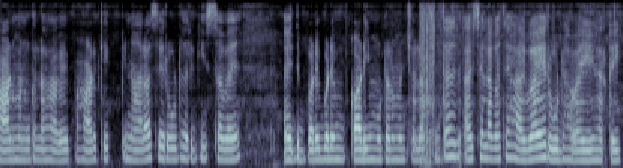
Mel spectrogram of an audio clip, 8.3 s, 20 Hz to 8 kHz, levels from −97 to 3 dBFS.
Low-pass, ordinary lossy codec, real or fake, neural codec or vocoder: 7.2 kHz; none; fake; codec, 16 kHz, 16 kbps, FreqCodec, smaller model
